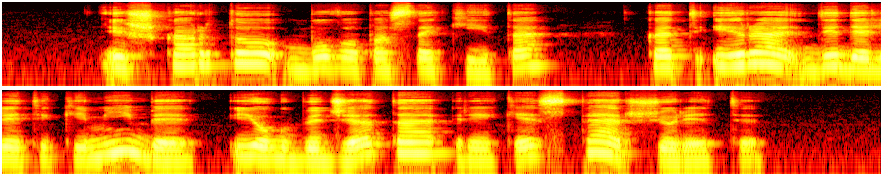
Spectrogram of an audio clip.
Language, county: Lithuanian, Panevėžys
